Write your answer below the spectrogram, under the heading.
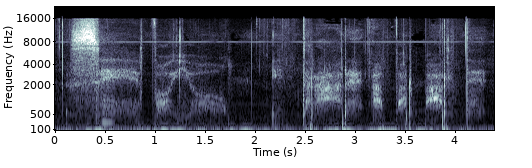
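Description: A soft-spoken woman over loud background noise. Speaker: video creator. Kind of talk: casual vlog chat. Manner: soft-spoken ASMR murmur. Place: home room. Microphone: headset.

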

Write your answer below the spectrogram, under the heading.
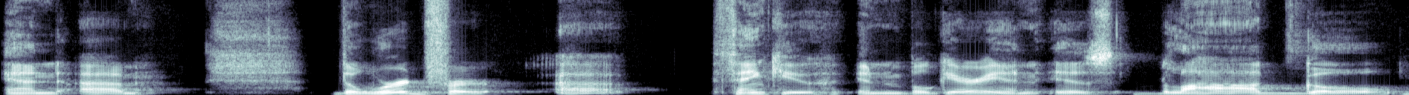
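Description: A man speaking very slowly against a quiet background. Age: 60s. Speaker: pastor. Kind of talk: sermon. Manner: animated. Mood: humorous, animated. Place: church.

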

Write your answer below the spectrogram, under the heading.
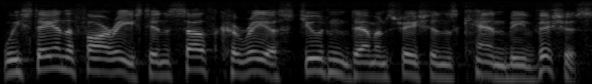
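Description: Medium-pitched with ordinary pitch variation, a man speaks at a moderate pace.

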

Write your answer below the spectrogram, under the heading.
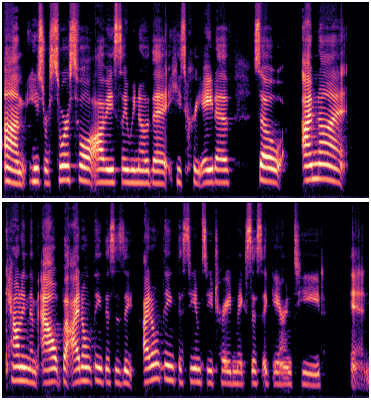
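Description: Against a quiet background, a woman speaks at a moderate pace with monotone, flat intonation. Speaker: sports podcast co-host. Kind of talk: casual chat. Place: home room. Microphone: handheld.

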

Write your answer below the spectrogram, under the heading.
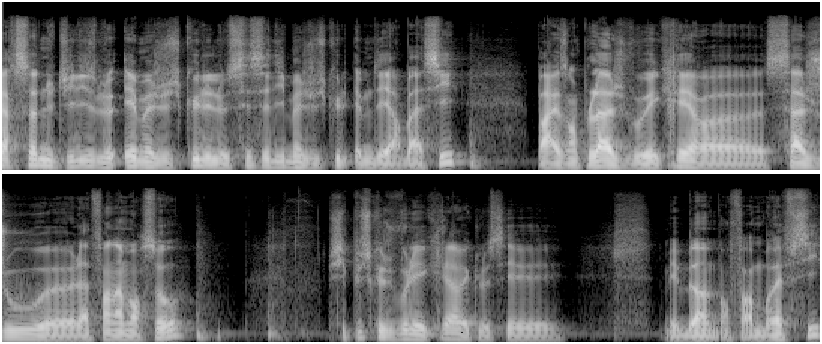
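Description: Against a silent background on a very clean recording, a man with a very deep, low voice talks at a fairly quick pace in an animated tone, with long, frequent pauses. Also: ordinary pitch variation. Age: 40s. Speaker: streamer. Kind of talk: casual live stream chat.

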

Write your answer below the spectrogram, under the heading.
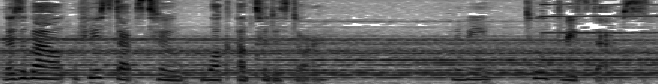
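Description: The speech moves at a very slow pace with long, frequent pauses, over loud music in the background. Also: woman. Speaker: guided meditation host. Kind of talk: guided meditation. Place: car. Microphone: phone near.

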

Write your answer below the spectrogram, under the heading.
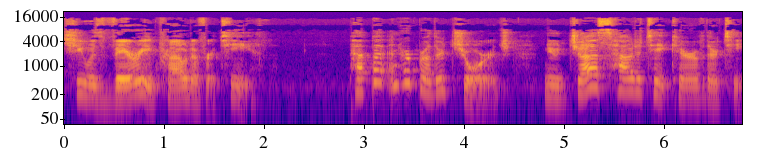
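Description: A woman's voice at a moderate pace, with very wide swings in pitch and a creaky vocal fry. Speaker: storytime reader, teacher. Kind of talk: reading a children's story aloud. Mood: warm, cheerful, animated. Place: home room. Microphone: phone near.

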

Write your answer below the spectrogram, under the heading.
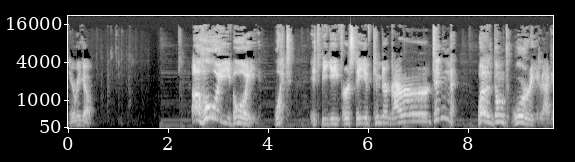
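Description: Faint music plays behind a man doing a put-on character voice, high-pitched and very slow, with long, frequent pauses. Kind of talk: read-aloud story for kids. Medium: read story. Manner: gruff, blustery.

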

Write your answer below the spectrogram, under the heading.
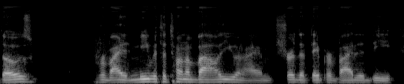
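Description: A man with a plain, everyday voice speaks fairly quickly at a medium pitch with fairly even intonation. The sound is dry with no echo, and the background is quiet. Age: 30s. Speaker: real estate investor and podcast host; podcast host. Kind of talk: casual interview. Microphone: studio mic.

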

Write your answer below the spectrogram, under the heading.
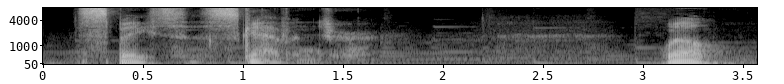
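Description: A man speaks softly. Music plays in the background. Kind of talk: ASMR gameplay commentary. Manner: soft-spoken.

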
